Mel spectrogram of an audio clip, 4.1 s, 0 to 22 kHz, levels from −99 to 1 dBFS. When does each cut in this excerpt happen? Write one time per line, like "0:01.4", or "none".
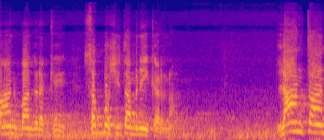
none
